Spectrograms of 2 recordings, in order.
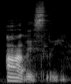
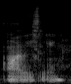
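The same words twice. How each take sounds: First: Said in the usual way. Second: "Obviously." breathed out in a soft whisper. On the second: Shown as a demonstration. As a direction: whisper the word "Obviously" under her breath. Repeating the word, whispered take.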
